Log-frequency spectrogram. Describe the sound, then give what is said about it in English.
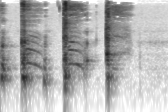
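Harsh coughing from someone said to have tuberculosis: a quick run of several strained bursts in close succession, the last one trailing off into silence. “I do think I'm dying, sir. I got the tuberculoidal fever. I cough blood into me hands.”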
